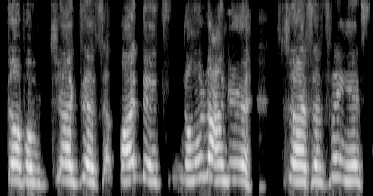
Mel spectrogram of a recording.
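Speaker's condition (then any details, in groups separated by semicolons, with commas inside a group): Speech and mobility impairment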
